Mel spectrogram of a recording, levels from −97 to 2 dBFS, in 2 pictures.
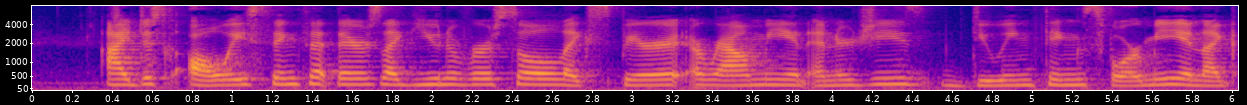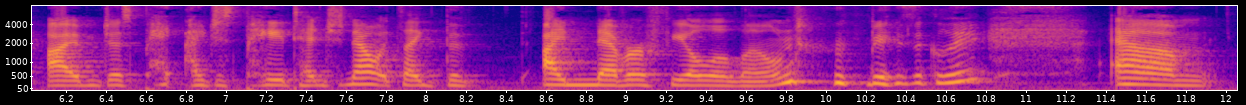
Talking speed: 180 wpm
